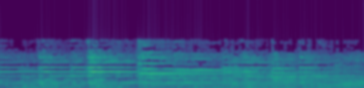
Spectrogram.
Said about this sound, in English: I'll ring the doorbell.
